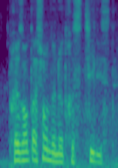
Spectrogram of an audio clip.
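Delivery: ordinary talk, nothing marked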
